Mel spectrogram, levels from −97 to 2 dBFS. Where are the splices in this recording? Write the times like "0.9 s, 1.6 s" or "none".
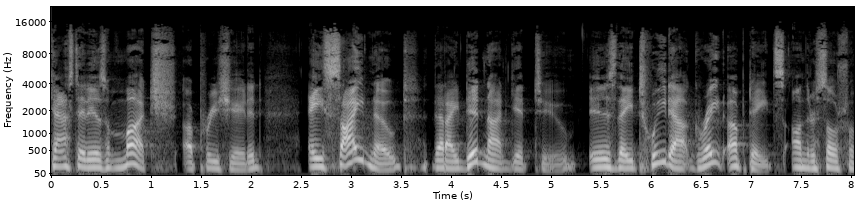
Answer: none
